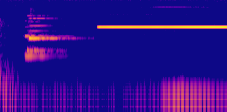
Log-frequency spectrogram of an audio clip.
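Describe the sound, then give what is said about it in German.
A brief electronic chirp with a few harmonic tones, then a single high, pure steady tone from a Color Star color detector's light sensor set on a blank sheet of paper, holding unbroken and fairly loud until the end, with no one speaking. “Und da hören wir, der Ton ist einfach nur hoch und glatt. Das ist übrigens wieder der Color Star.”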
